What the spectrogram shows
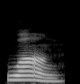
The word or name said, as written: wang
